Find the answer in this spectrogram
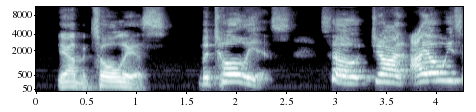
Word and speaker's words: Metolius: We have John Freeze, the co-founder and president of Metolius Hemp Company. John, did I pronounce that right? Yeah, Metolius.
